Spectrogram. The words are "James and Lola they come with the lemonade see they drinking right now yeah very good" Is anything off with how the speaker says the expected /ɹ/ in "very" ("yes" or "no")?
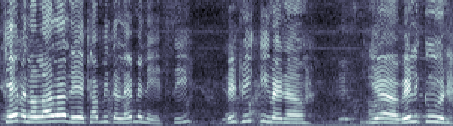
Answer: yes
